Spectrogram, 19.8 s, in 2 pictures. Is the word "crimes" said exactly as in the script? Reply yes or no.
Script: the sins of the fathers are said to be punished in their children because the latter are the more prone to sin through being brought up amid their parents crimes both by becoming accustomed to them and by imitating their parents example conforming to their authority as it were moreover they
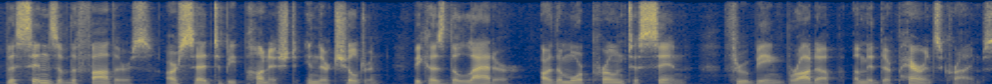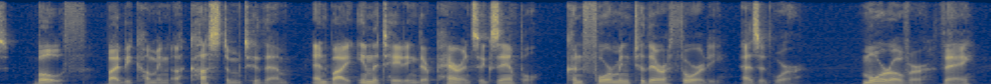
yes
